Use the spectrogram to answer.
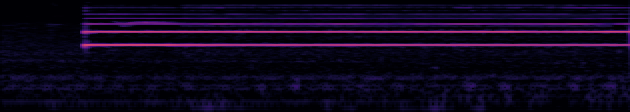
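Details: Cheap online-bought car parking sensor under test: a shrill, steady high-pitched warning tone comes on abruptly and holds unbroken as an object is detected; normal warning.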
